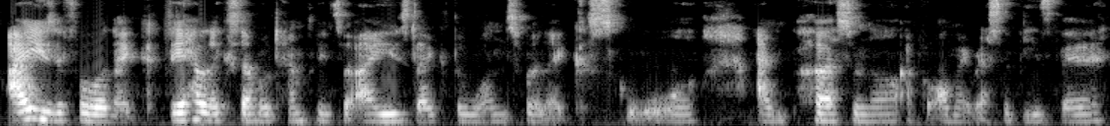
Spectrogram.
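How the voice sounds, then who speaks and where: A woman's voice: lowish voice, level tone, moderate pace, creaky, fairly bright tone, slightly rough, poor audio. A young woman from Nigeria, a university student, rambling through a casual vlog with lots of fillers, recorded on a phone taped to the wall of her room. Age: young adult. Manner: rambling, many fillers and self-corrections.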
